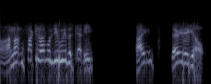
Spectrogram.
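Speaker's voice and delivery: high, heated shouting. During a heated phone argument, answering Debbie: yelling. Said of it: "Why are you yelling".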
